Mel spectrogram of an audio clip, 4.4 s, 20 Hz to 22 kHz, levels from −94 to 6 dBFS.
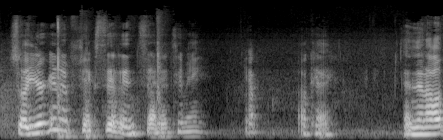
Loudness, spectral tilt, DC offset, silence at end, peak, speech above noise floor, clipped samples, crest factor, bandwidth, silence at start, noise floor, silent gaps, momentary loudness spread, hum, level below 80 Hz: -19 LUFS; -5.5 dB/octave; under 0.1%; 0 s; -2 dBFS; 31 dB; under 0.1%; 18 dB; 14 kHz; 0 s; -48 dBFS; none; 19 LU; none; -74 dBFS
